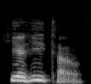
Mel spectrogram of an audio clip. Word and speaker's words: Hirohito: Hirohito. Thank you. You see 54.5 Axis Radio even puts in the pronunciation for me.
